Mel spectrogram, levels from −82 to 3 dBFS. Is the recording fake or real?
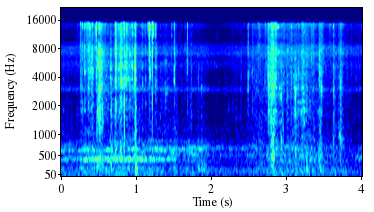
fake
